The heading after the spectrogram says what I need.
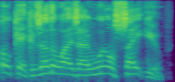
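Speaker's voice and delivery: pretend cop. Host imagining an officer warning schoolkids, mock stern. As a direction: play a cop at the window warning kids. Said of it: "like this".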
